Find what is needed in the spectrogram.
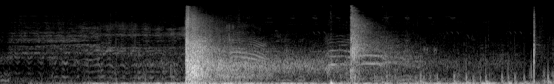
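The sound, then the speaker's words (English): Horses whinny loudly and shrilly, with sharp sudden bursts at the start of each cry, while hoofbeats clatter underneath and then fade as men run to their horses and gallop off. “But they've thrown Osgood towards the fire and started running to their horses.”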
